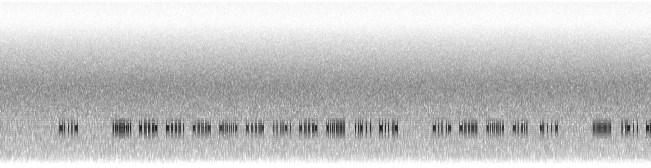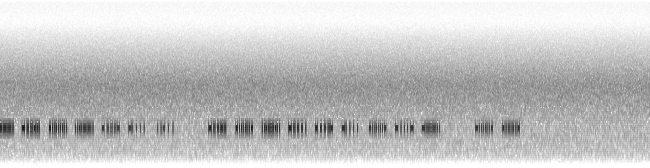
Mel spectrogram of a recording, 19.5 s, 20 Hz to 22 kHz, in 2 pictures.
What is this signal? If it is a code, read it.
Hellschreiber (Feld-Hell, 122.5 baud), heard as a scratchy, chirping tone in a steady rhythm, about 980 Hz, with fading. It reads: W ZAPADAJACYM MROKU STERCZALY ROZPALONE DO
